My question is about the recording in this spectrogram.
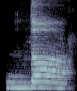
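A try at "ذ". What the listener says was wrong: No, don't jam. If your tongue gets jammed, that's not right. That's going to be closer to this. You have to make sure your tongue comes out. Gently touch your tongue, the front of your tongue, your top 2 teeth, and blow air and vibrate.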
